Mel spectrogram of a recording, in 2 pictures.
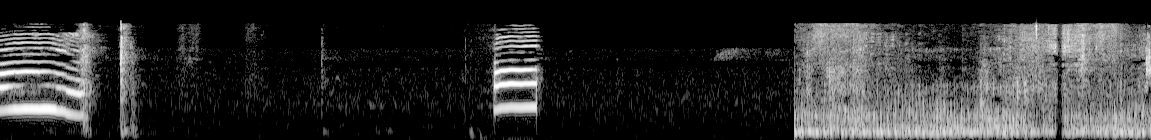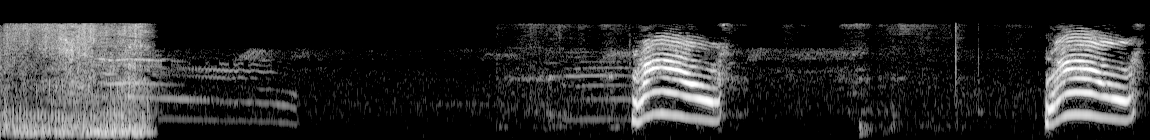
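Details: House cat calling for a mate in the night: sharp, arched meows at the start and end, broken by a burst of loud, broadband rustling noise in the middle.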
